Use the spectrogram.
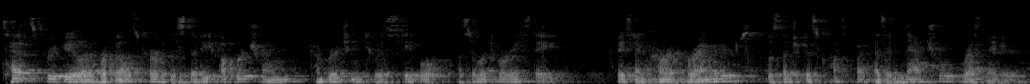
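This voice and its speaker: An actor playing a formal, clinical examiner in a video game, reading out a report in clipped phrases. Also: male voice, lowish voice, steady tone, fairly quick, warm tone, far from the mic, close to an everyday voice. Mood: detached, official. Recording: very echoey, faint music behind.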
